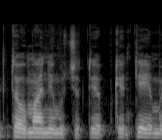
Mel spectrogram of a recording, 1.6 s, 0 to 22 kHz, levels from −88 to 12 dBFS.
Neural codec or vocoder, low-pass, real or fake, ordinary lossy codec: none; 10.8 kHz; real; Opus, 64 kbps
